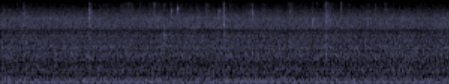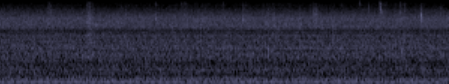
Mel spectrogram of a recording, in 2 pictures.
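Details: A loud, steady electrical transformer hum fills the air, with a low droning tone and broad rushing noise like distant traffic, and no animal voice stands out.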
